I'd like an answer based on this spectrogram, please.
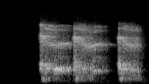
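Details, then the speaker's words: Cough from one of two boys who are quarantined with their mother, who has all COVID-19 symptoms. The boys show no symptoms except a slight cough. "you can hear them cough there I have two boys and they're not showing any symptoms except for a tiny call"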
